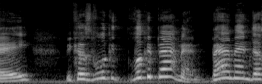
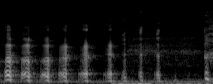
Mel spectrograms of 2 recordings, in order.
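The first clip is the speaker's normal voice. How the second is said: breathy laugh; 8 dB quieter than usual. Real, not acted. Laughing at the Doomsday mention.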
